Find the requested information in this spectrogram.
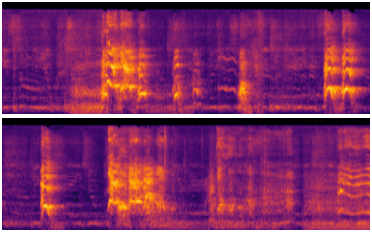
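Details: Two Italian Greyhounds, Speckle and Shimmer, play fighting over a tug-of-war toy; bursts of sharp barks and yips come in clusters, overlapping with a talking voice and a steady low background drone.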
